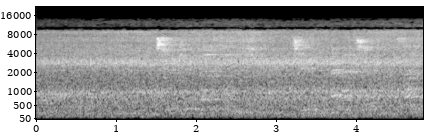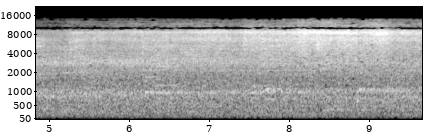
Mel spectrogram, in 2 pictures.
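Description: E6 series Akita Shinkansen train pulling out of the station, its cars rolling steadily past close by, with a few faint brief wheel squeals.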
